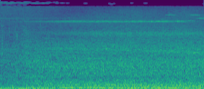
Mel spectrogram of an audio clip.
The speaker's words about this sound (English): There's my bus.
